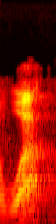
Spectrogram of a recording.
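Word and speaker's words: وَ: huruf-huruf jar, atau misalnya huruf wa ya bil fathah bacanya wa ya dengan fathah artinya dan.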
